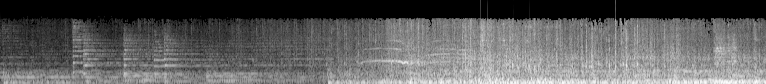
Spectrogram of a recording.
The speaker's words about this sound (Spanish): En una oscura calle adoquinada, alumbrada por unos pocos faroles, varios coches de caballos de la policía londinense cabalgan a toda prisa.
